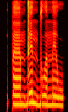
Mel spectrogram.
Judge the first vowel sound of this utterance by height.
mid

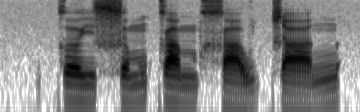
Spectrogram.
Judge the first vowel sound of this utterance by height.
mid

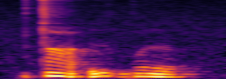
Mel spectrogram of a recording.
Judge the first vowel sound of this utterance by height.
low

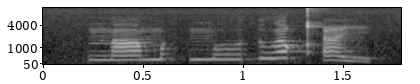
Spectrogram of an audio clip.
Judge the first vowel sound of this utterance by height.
mid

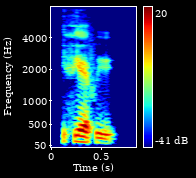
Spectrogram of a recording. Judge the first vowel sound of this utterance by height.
mid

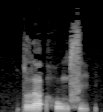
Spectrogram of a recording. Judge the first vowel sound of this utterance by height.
low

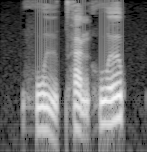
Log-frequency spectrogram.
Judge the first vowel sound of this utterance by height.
high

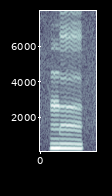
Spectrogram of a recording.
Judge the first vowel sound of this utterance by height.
high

